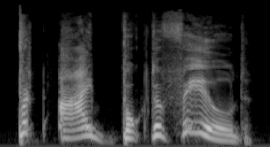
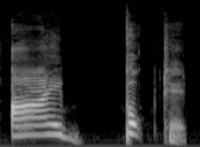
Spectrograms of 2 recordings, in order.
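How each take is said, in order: First: Higher, slow, furious insistence; spitting with rage. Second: I punched much higher and louder; stress on I. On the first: Wood furious at Flint, slow and higher. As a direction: bite out each word in rage. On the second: Wood insisting to Flint, I stressed loud and high. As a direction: hammer the word I in fury. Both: A narrator's reading. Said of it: "positively spitting with rage".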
